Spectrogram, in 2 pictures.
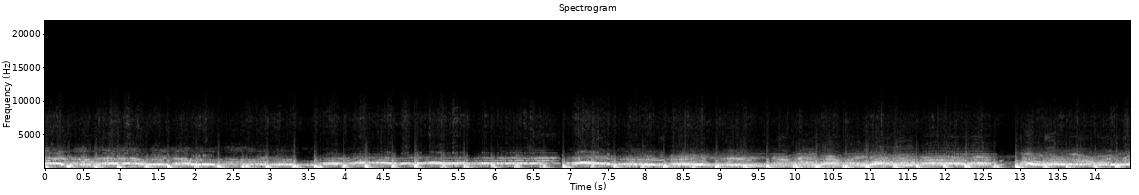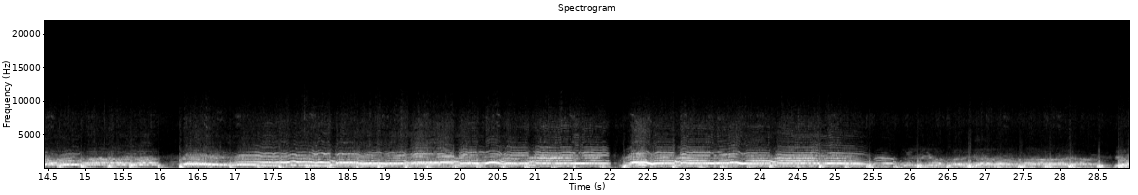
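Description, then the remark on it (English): Powwow singers at a 49 gathering at the Crow Fair, recorded live, wail together in a loud, high-pitched chorus, their voices rising and falling over a steady, driving drumbeat, with a few brief pauses between phrases. “I can hear my dad in there wailing away.”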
